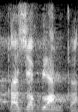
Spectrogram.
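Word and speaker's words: Casablanca: Hasan dua di Kota Kasablanka Hai ibukota Maroko tempat saya kuliah nama negaranya Maroko ibukotanya tulisannya casablangca cara bacanya Kadzab langka Kaza artinya rumah Blanca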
